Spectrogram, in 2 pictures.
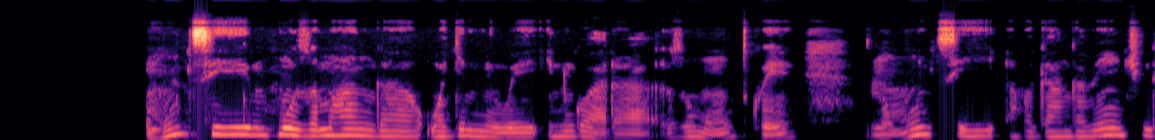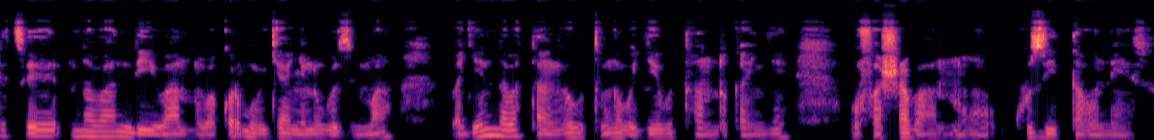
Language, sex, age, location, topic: Kinyarwanda, male, 18-24, Huye, health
